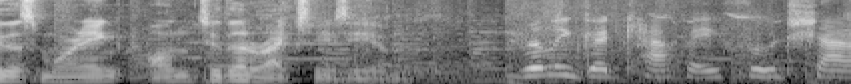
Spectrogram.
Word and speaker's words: Rijksmuseum: Yeah, we're just on our way now to the, how do you pronounce it? The Rijksmuseum. Rijksmuseum.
